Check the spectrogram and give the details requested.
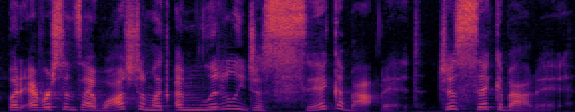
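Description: A middle-aged woman co-hosting a chat podcast, her voice sitting a little high and sounding bright and forceful. She talks in long, animated run-on stretches, restarting her sentences. She laughs often. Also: a little fast. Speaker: podcast co-host. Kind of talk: casual chat recapping a reality show.

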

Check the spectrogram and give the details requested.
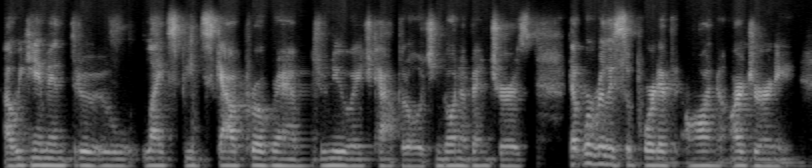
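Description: A woman from Brazil, a startup founder, talking as an interview guest, quick and confident. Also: very deep voice, little pitch movement, warm tone, reverberant, dull audio. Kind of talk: interview conversation.

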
